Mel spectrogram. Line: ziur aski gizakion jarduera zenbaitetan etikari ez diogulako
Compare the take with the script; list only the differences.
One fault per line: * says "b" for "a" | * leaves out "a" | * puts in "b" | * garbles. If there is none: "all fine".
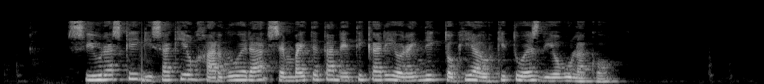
* puts in "oraindik tokia aurkitu"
